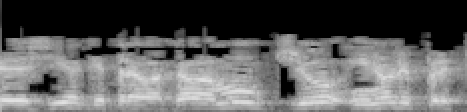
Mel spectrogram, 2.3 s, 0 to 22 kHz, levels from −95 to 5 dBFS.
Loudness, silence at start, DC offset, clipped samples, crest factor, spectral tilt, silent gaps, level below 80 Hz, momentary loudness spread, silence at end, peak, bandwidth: -11 LUFS; 0 s; under 0.1%; under 0.1%; 12 dB; -4.5 dB/octave; none; -52 dBFS; 3 LU; 0 s; 0 dBFS; 6.2 kHz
